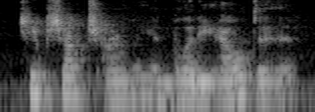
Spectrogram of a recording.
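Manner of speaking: plain reading voice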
